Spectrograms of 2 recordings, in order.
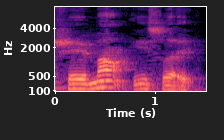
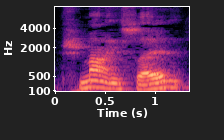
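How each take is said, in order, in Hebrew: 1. נשמעת תנועה קצרה אחרי האות הראשונה. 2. לא נשמעת תנועה אחרי האות הראשונה. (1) "זה שוונע ולא שוונח" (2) "לא אומרים"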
